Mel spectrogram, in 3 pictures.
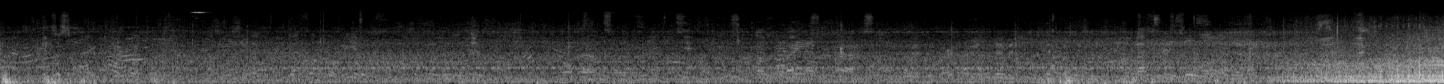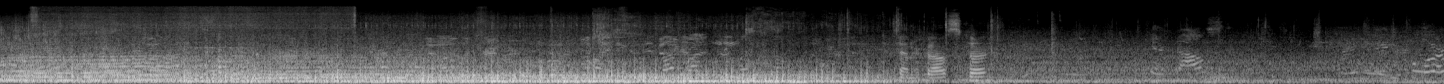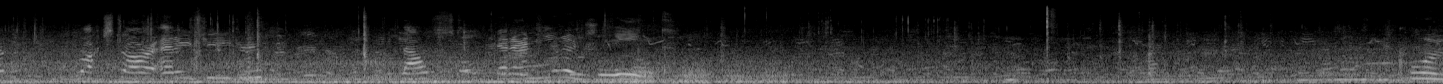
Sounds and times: Car: 0:00.0 - 0:43.3.

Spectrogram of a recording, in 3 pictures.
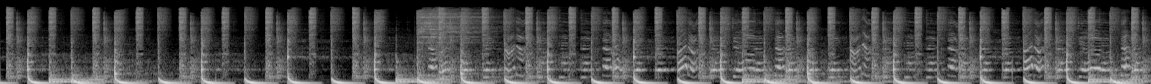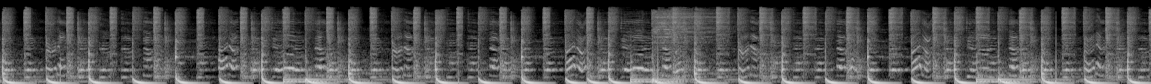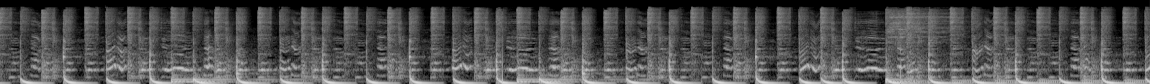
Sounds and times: Music: 0:00.0 - 0:34.5.

